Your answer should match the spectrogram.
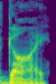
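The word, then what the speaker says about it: Gy: The word for woman is guy pronounced hard as in guy.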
